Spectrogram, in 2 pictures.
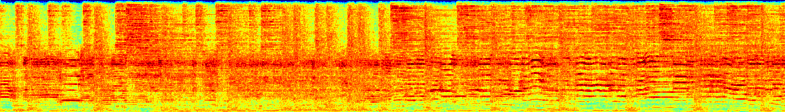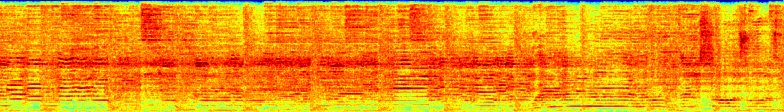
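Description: Live rock band playing: an electric guitar takes a lead solo with bent notes over bass guitar and a drum kit.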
